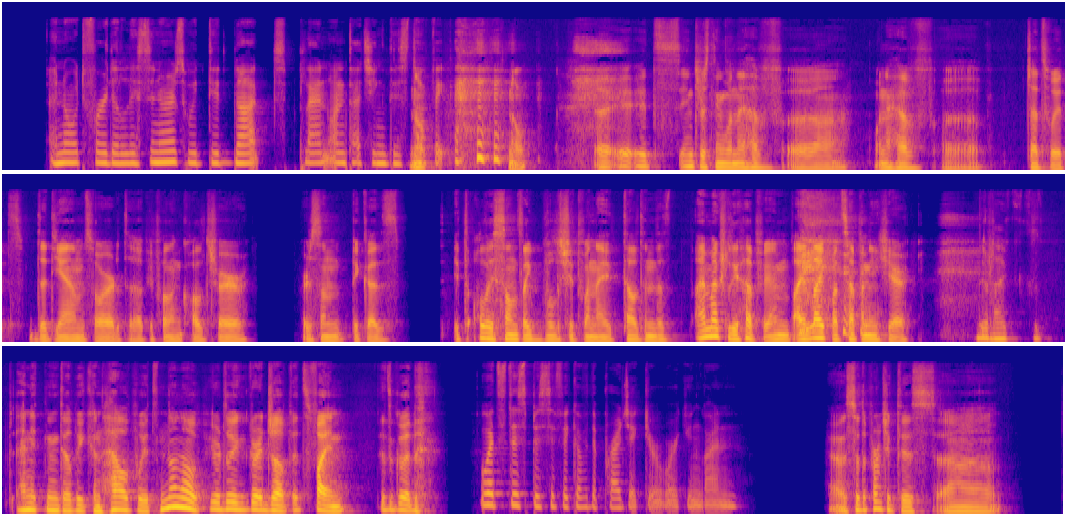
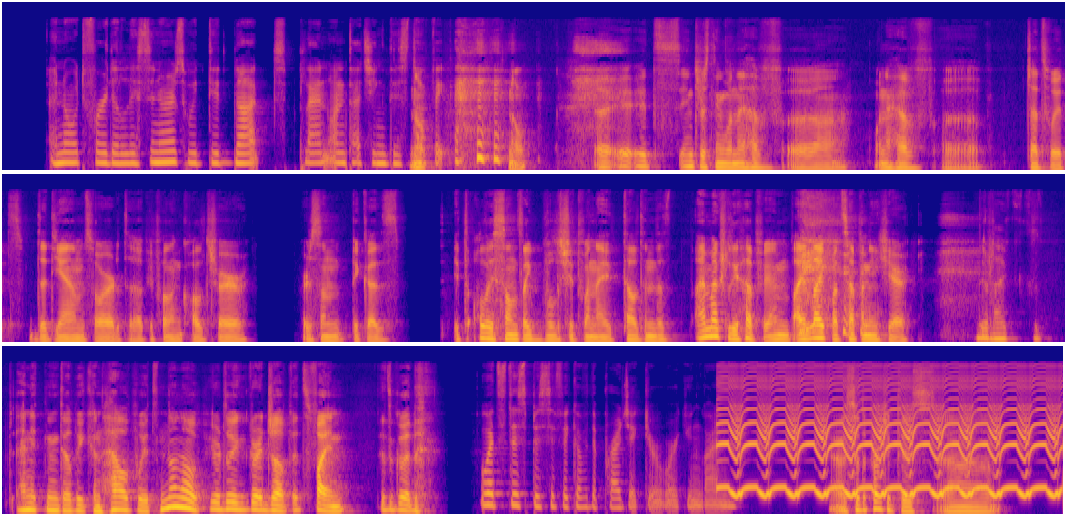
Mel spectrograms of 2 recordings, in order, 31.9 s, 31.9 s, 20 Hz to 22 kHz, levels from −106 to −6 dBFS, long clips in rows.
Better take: first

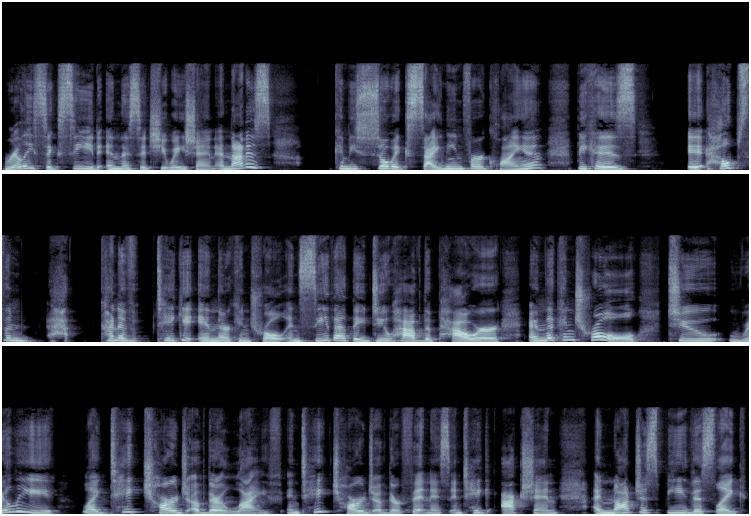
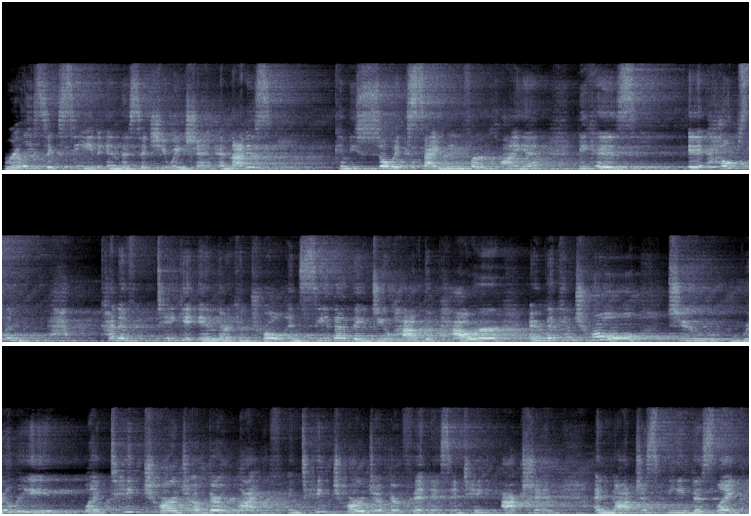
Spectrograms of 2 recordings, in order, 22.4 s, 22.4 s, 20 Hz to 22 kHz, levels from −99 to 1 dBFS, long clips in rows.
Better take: first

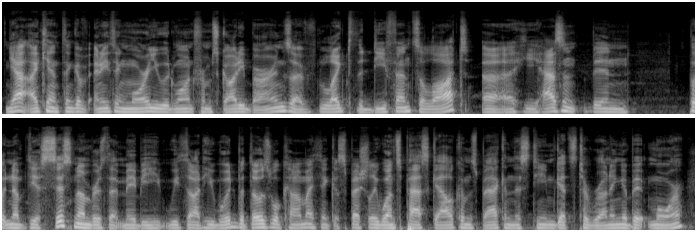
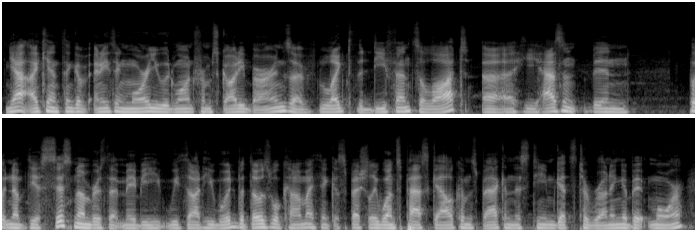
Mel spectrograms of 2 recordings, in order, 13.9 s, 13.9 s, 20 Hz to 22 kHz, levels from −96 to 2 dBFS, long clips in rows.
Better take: first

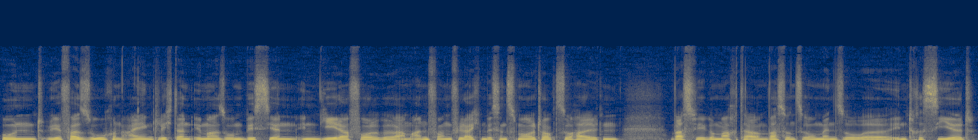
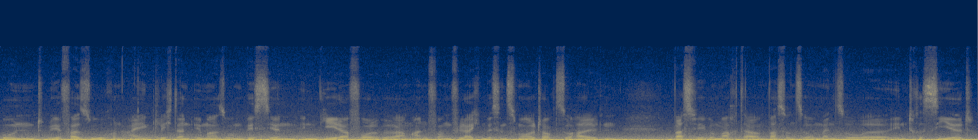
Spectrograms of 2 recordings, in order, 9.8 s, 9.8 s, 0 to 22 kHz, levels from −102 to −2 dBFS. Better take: first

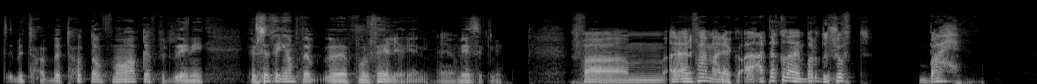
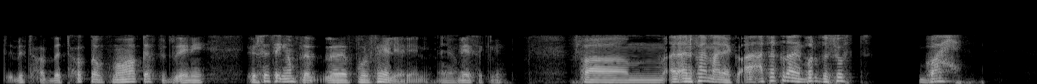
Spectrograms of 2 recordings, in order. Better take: first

